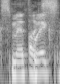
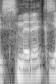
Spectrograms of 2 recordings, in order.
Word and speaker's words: Smithwick's: It looks like Smithwick's, like, but it's actually Smittix.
